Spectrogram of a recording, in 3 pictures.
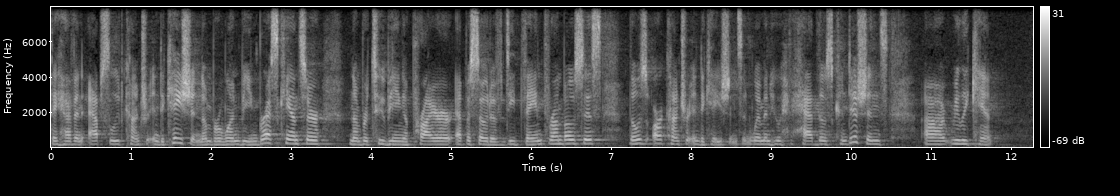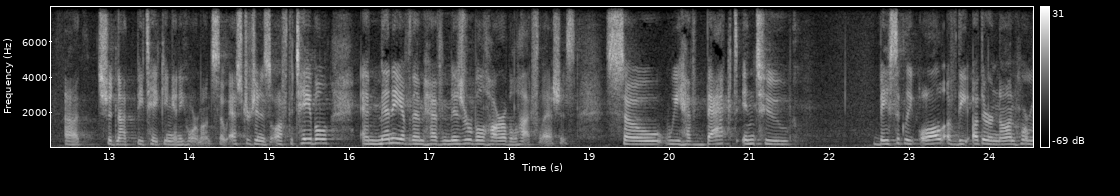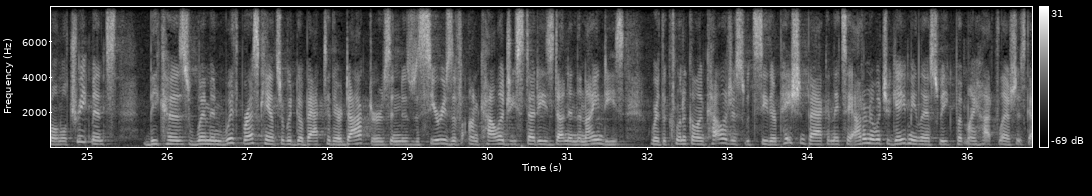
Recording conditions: live audience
